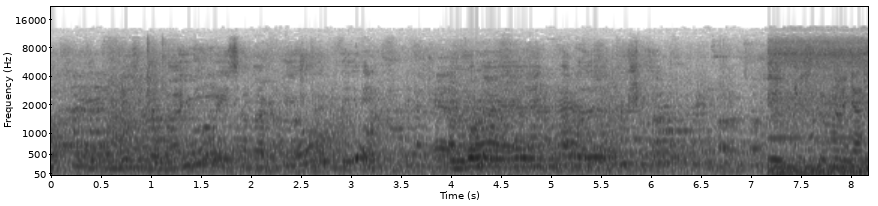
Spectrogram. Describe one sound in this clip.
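An elderly man talks animatedly nearby.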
